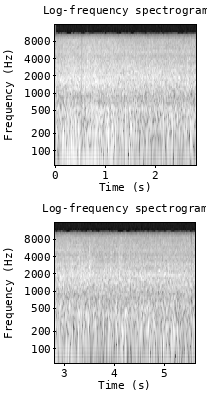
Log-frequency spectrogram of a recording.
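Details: Loud, continuous engine drone of a safari vehicle on a sunrise drive, low hum with rattling, no animal calls.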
